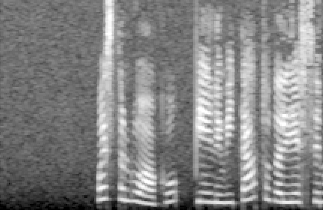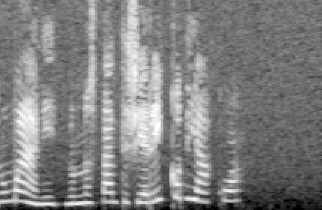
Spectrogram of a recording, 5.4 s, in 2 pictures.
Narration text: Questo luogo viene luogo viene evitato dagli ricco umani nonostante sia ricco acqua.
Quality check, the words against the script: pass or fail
fail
